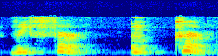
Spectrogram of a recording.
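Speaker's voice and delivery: "Refer, occur" with weight on fer and cur; stress on last syllable. Shown as a demonstration. Teacher pointing out doubled syllable, "Refer, occur" stressed at the end. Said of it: "I double the last syllable".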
